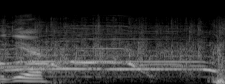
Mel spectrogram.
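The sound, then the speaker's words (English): A round of applause for the 12 finalists of a Poem of the Year SmackDown at a poetry open mic, steady and fairly loud for a couple of seconds, with a few voices whooping and cheering over the clapping. “Let's give a round of applause for the 12 finalists for Poem of”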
